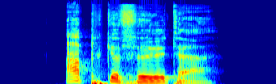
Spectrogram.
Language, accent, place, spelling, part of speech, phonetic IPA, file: German, Germany, Berlin, abgefüllter, adjective, [ˈapɡəˌfʏltɐ], De-abgefüllter.ogg
- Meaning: inflection of abgefüllt: 1. strong/mixed nominative masculine singular 2. strong genitive/dative feminine singular 3. strong genitive plural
